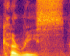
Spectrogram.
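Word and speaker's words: charis (χάρις): So the word grace in the original language that Paul would have written in is a Greek word that's pronounced charis. Charis is how you would transliterate it in English.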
